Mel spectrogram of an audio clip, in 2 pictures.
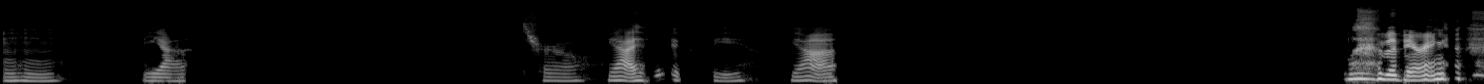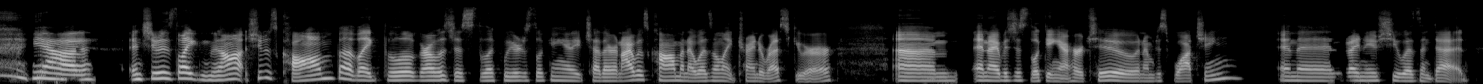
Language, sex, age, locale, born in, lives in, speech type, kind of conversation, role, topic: English, female, 40-44, en-US, United States, United States, conversation, advice, user, How can I manage daily responsibilities causing overwhelming stress?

